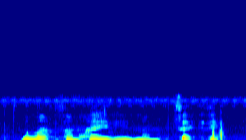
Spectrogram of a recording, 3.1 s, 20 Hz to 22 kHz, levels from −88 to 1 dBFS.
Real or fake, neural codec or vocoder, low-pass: real; none; 7.2 kHz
